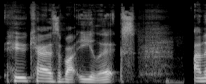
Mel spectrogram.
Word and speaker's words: Elex: It is Elex.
